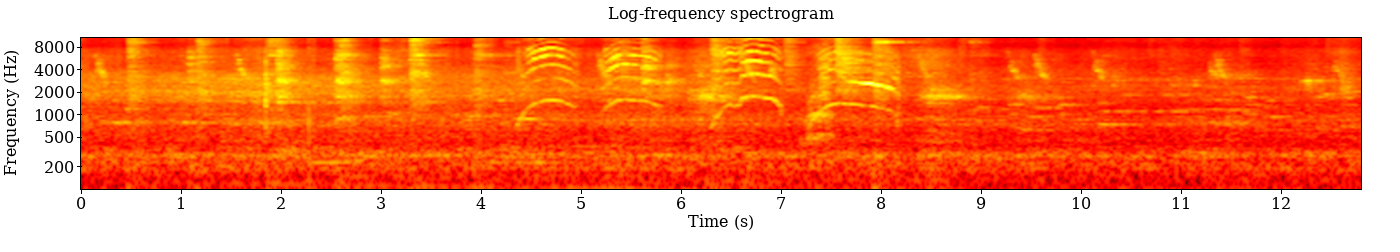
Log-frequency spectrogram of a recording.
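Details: Kittens fighting over food give a burst of several high, arching meows in close succession, some overlapping, midway through, over steady low background noise.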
